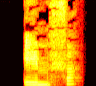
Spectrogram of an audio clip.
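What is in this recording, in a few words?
"impfe", Alsatian; medecine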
